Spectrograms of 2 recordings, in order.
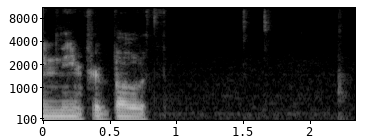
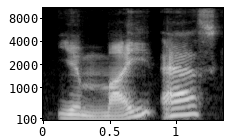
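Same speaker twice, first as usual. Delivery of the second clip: normal talking voice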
